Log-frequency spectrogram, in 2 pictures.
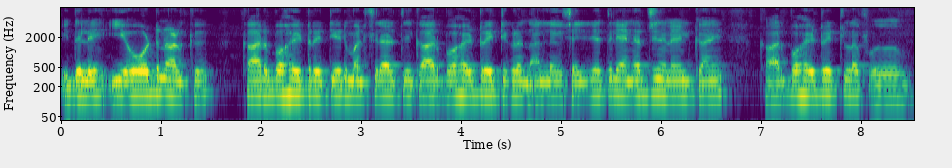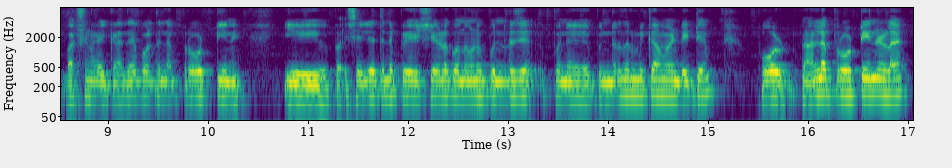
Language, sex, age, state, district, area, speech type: Malayalam, male, 18-30, Kerala, Kozhikode, rural, spontaneous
